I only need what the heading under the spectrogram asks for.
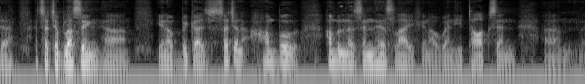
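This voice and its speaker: Guy from giving a sermon, lots of ums and restarts, middle pitch, friendly. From Kerala, India. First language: Malayalam. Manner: hesitant, many fillers and restarts, friendly. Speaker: guest preacher.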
